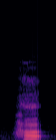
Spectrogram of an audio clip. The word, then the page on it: ha7: Apatani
